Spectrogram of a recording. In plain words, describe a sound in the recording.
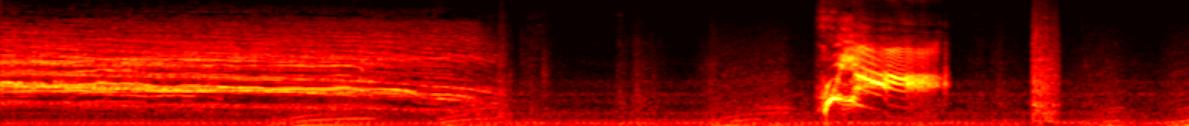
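A vehicle thumps over speed bumps.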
